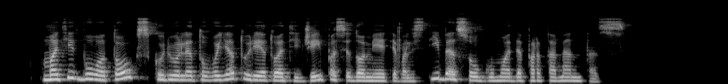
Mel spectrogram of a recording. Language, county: Lithuanian, Vilnius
